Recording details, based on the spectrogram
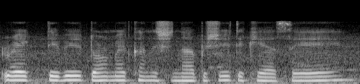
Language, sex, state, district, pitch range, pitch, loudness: Nagamese, female, Nagaland, Dimapur, 175-195 Hz, 185 Hz, -14 LUFS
